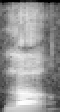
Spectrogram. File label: "lah2", taiwanese syllables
